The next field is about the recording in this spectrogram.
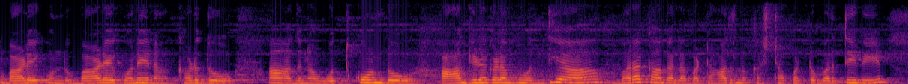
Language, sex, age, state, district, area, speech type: Kannada, female, 30-45, Karnataka, Chikkamagaluru, rural, spontaneous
